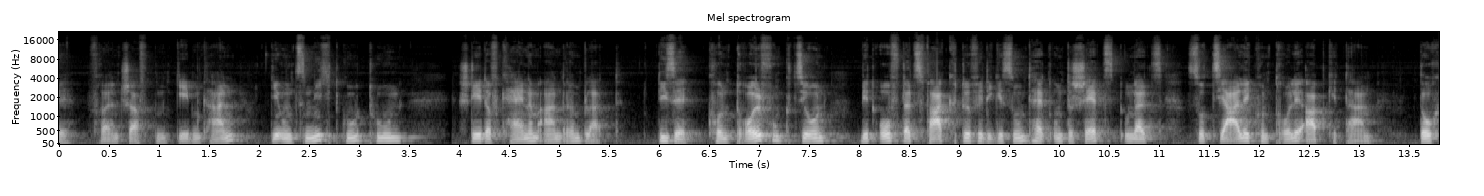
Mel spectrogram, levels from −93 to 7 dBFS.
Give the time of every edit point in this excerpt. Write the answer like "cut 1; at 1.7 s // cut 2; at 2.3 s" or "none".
cut 1; at 5.9 s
